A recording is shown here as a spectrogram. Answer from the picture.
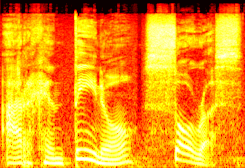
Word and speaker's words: Argentinosaurus: Hello, I'm the Argentinosaurus. That's Argentinosaurus.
